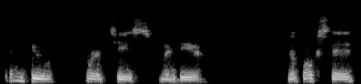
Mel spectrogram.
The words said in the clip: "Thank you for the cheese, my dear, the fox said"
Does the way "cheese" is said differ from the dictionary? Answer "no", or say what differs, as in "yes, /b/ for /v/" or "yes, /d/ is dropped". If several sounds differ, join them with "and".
yes, /s/ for /z/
